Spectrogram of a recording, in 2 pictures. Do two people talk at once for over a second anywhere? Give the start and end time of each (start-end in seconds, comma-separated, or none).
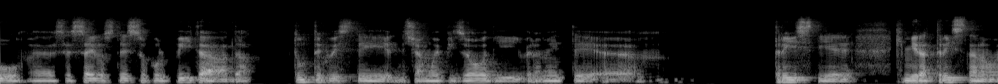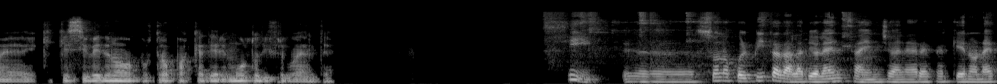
none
